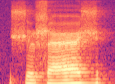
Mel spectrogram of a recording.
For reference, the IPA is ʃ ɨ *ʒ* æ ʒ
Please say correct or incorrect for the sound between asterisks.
incorrect: ʂ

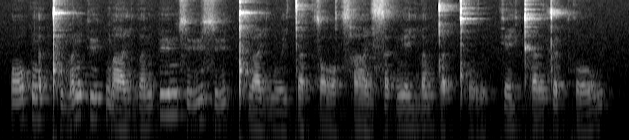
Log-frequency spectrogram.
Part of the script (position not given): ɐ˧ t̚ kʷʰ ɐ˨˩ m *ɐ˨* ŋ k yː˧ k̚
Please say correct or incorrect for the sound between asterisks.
incorrect: ɐ˥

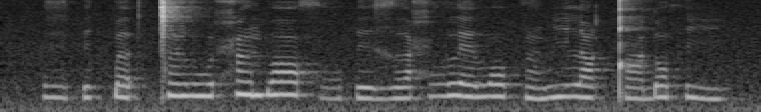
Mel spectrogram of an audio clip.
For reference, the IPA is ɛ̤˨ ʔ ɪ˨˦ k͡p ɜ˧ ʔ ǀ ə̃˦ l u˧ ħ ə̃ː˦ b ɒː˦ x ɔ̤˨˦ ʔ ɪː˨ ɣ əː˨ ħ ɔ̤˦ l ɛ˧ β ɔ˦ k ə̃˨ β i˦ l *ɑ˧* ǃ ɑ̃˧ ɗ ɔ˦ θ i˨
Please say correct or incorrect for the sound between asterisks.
correct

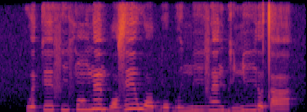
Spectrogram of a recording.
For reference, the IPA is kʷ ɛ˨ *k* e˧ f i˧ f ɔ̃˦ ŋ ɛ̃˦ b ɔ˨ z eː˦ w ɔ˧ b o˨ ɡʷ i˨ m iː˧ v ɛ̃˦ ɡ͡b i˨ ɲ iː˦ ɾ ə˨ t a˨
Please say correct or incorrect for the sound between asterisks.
correct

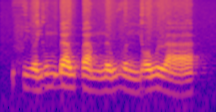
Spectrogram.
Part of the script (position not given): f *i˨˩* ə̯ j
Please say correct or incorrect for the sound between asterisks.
correct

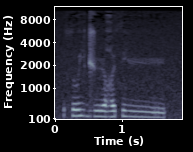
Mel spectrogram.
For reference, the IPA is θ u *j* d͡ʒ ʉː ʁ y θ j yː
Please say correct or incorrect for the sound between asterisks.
correct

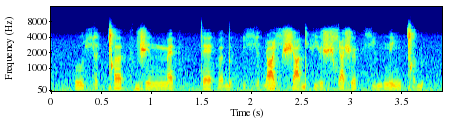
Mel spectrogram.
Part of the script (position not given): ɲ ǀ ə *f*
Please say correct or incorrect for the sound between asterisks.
incorrect: b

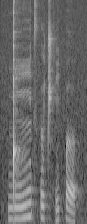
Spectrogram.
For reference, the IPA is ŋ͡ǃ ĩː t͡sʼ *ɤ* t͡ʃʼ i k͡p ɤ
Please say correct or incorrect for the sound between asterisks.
incorrect: ɯ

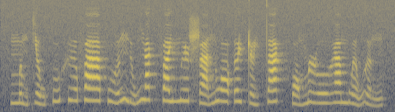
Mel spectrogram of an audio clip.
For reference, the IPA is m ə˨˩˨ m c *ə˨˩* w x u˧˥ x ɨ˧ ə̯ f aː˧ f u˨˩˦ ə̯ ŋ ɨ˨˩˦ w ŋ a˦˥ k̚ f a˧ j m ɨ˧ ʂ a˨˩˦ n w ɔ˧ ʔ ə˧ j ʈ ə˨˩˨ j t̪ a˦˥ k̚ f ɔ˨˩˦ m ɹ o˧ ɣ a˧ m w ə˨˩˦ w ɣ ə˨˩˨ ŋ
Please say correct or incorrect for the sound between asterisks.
incorrect: ə˨˩˨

